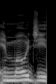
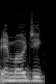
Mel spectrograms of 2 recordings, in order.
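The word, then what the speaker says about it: 絵文字: you this cuz most people people thought that emoji the word Emoji coming from emotion which is actually a coincidence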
